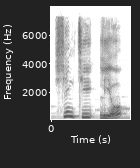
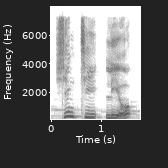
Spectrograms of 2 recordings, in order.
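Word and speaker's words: 星期六: Spelling note कीजिए, XINGQILIU। एक बार फिर सुनिए, XINGQILIU। ध्वनिवादन सुनिए, शिंगची लियो, शिंगची लियो, शिंगची लियो।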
